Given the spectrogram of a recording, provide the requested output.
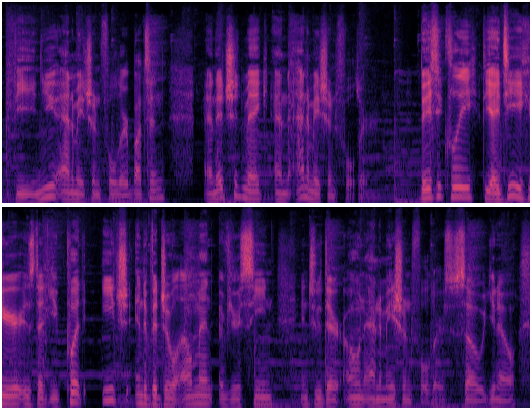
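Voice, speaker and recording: Chatty man narrating over background music. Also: medium pitch. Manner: chatty, informal, self-deprecating. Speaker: host of an art tutorial show. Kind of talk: casual narrated software and drawing tutorial.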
